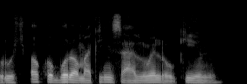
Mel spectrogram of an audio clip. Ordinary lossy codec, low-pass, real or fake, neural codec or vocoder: none; 10.8 kHz; fake; codec, 24 kHz, 0.9 kbps, WavTokenizer, medium speech release version 1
